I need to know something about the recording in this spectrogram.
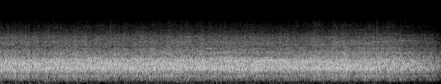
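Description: Large crowd of football fans cheering in celebration, a steady, loud wall of crowd noise.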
